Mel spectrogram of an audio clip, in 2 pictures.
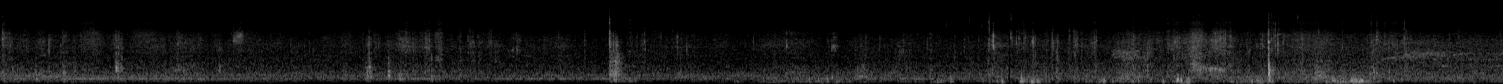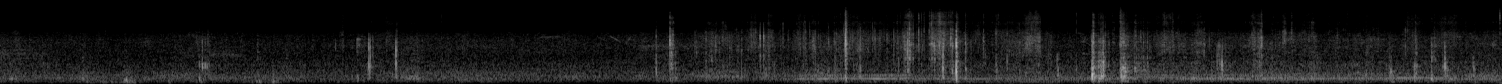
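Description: Hands pressing and working compost in a large plastic tub: soft rustling and crackling of the soil, with scattered sharp clicks and knocks.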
